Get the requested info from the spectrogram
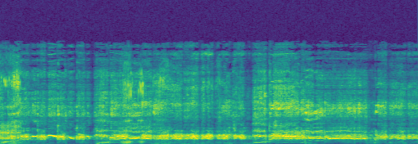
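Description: Prolonged laughter that runs unbroken through the whole stretch.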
